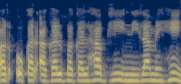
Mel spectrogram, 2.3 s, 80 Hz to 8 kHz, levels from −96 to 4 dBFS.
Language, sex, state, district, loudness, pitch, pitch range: Chhattisgarhi, female, Chhattisgarh, Jashpur, -18 LUFS, 220 Hz, 215-230 Hz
